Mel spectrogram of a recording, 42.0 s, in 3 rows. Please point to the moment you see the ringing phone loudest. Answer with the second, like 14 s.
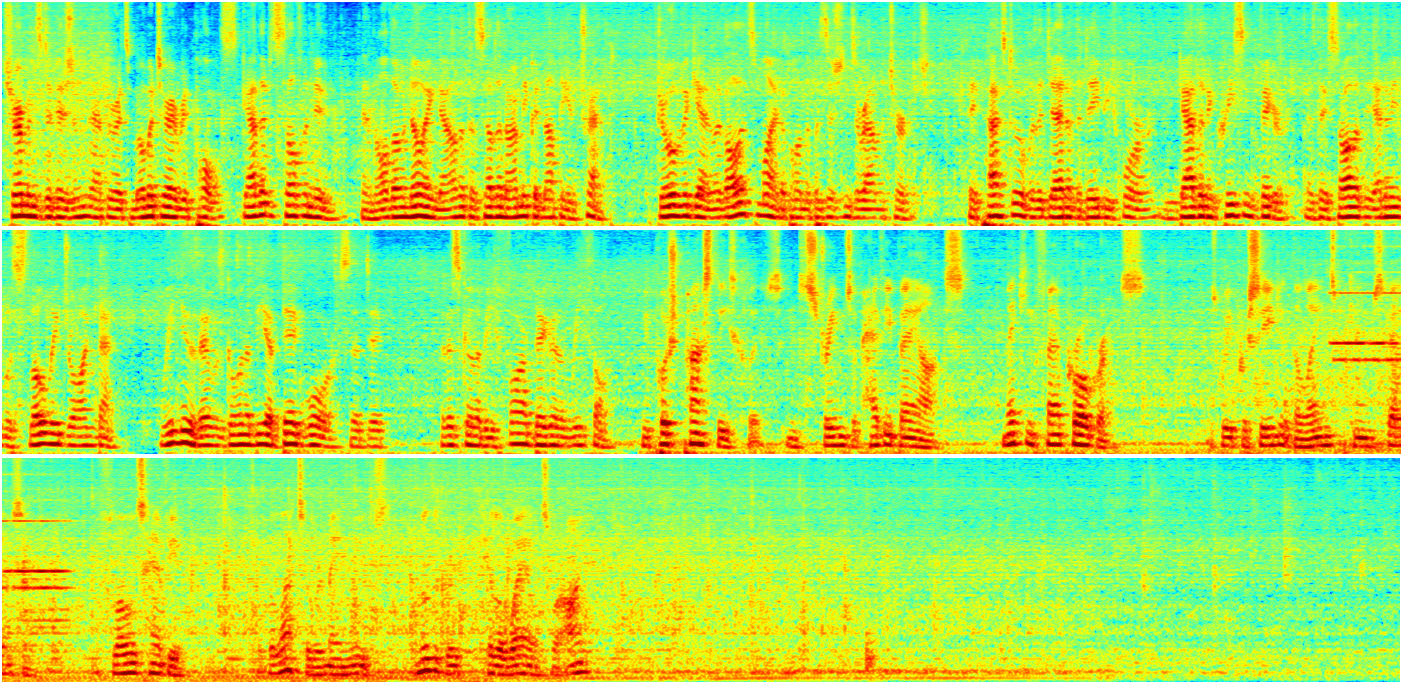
28 s.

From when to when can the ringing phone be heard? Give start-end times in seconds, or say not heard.
26.8-28.7.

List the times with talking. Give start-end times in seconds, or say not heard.
0.0-25.4, 26.0-33.9.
